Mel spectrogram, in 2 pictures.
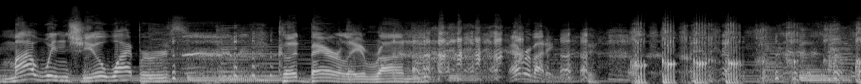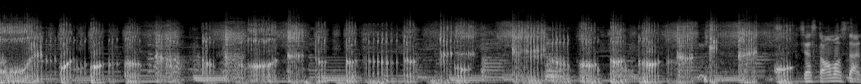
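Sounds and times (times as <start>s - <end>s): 
speech: 0.1s - 6.6s, 7.9s - 9.1s, 16.6s - 17.2s
laughter: 1.5s - 8.9s, 9.8s - 10.6s
crowd of pigs oinking and grunting: 6.3s - 16.7s.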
